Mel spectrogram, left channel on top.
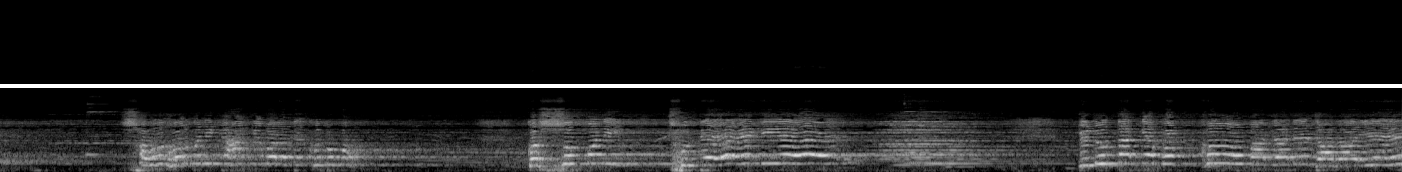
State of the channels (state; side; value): silent; left; 63 dB below the other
